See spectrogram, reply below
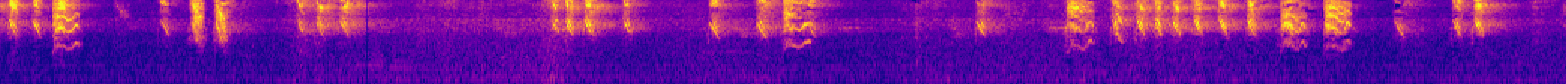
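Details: A female Yellow-bellied Seedeater (papa-capim) calls to attract males, giving short, thin, high chirps in quick bursts, sometimes doubled, repeated every half second or so over a soft background hiss.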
